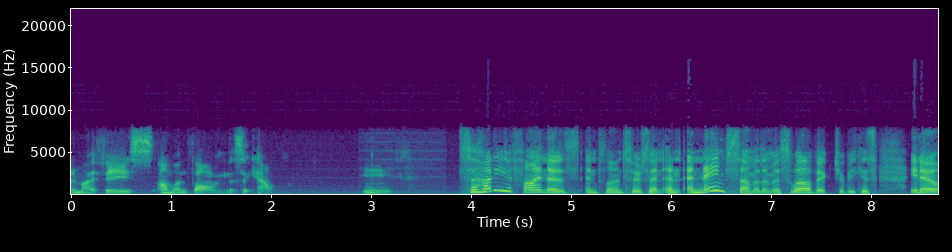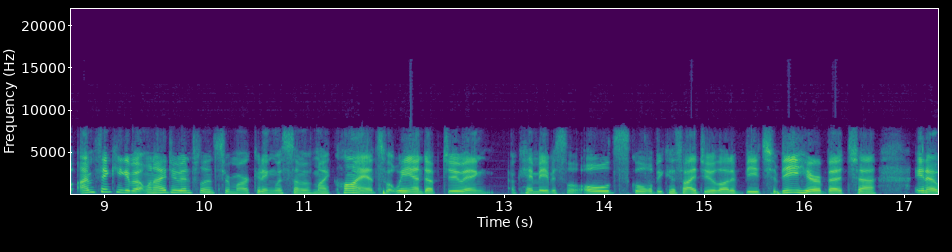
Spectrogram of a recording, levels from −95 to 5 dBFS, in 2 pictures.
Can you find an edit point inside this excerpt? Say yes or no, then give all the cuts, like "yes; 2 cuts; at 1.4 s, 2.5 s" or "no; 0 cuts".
no; 0 cuts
